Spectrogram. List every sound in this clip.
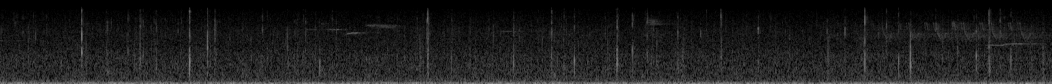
Black-throated Green Warbler, Ovenbird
